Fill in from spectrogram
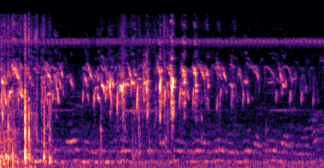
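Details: Peruvidai chicken chicks on a farm, a crowd of them giving rapid, overlapping high peeps that slide downward, dense and chattering, with a thud near the start and a steady faint high whine behind.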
